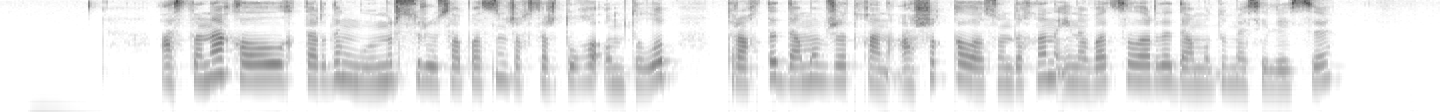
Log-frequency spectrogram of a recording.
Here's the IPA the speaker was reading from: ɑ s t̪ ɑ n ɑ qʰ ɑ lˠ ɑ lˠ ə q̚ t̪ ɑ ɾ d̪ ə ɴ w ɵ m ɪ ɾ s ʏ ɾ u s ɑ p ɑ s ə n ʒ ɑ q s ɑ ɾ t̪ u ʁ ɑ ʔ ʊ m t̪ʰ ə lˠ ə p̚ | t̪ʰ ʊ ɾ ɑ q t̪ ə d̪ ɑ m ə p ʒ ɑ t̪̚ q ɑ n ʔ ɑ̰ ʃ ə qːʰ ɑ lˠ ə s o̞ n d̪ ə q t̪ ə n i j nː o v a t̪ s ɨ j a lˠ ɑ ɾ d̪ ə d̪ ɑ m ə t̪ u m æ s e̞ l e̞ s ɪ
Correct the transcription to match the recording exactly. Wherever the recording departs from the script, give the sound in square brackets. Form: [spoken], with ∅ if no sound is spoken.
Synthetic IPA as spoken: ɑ s t̪ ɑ n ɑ qʰ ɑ lˠ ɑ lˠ ə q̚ t̪ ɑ ɾ d̪ ə ɴ w ɵ m ɪ ɾ s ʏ ɾ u s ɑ p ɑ s ə n ʒ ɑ q s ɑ ɾ t̪ u ʁ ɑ ʔ ʊ m [t̪] ə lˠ ə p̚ | t̪ʰ ʊ ɾ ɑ q t̪ ə d̪ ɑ m ə p ʒ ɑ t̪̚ q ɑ n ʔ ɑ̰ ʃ ə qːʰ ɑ lˠ [ɑ] s o̞ n d̪ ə q t̪ [ɑ] n i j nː o v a t̪ s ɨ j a lˠ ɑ ɾ d̪ ə d̪ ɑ m ə t̪ u m æ s e̞ l e̞ s ɪ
